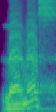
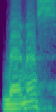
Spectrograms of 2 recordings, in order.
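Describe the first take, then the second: No difference in how they are said.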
